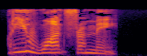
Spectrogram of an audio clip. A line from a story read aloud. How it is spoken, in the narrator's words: she asks suddenly, her voice strained and harsh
